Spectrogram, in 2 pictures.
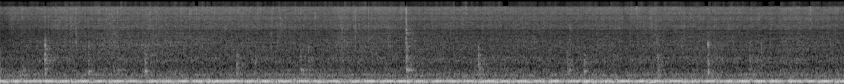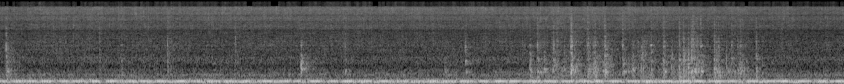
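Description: Meat frying in a pan for cheesy kimchi fried rice, a steady close sizzle with occasional stirring scrapes, loud and continuous throughout with no talking.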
